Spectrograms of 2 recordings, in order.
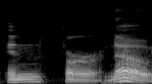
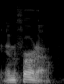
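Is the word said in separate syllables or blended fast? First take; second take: separate syllables; blended fast. First: It is said slowly, syllables apart. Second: It is said fast, syllables blended.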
